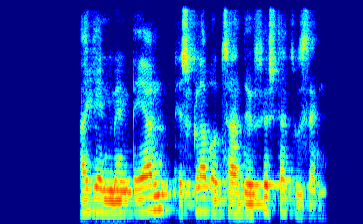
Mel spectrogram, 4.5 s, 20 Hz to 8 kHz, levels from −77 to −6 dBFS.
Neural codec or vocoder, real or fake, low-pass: codec, 16 kHz, 2 kbps, X-Codec, HuBERT features, trained on balanced general audio; fake; 7.2 kHz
